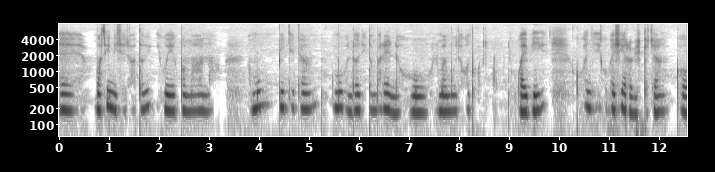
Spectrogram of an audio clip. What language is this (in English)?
Kalenjin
